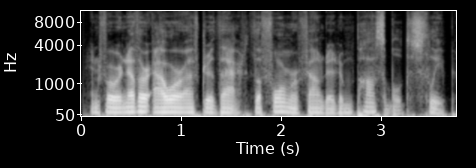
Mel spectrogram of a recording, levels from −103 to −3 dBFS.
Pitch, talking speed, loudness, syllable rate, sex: 95 Hz, 210 wpm, -19 LUFS, 5.8 syllables/s, male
